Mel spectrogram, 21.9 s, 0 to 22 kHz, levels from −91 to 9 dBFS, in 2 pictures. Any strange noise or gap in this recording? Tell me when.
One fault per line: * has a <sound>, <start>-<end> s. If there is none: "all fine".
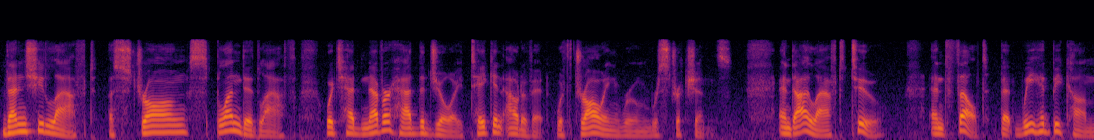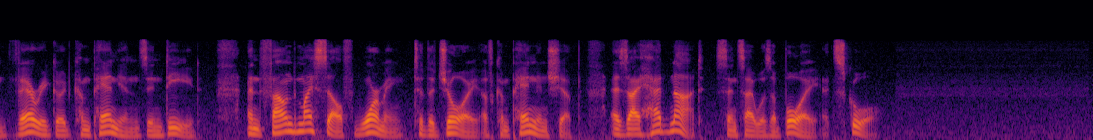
all fine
